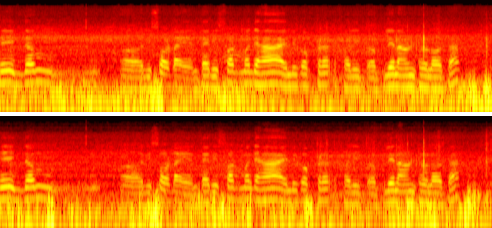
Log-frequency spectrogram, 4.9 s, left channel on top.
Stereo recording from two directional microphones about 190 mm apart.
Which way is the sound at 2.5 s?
60° left (ahead or behind).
